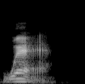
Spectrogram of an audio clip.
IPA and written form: weər (wear)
